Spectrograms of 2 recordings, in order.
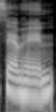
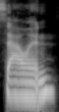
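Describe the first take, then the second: First: It is said as spelled, like Sam Hain. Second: It is not said like Sam Hain. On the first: The speaker calls it wrong. "it's not Sam Hain" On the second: The speaker calls it right. "It's Samhain"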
